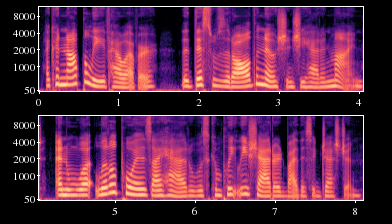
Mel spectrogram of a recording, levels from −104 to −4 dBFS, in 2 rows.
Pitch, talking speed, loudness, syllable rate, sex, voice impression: 215 Hz, 205 wpm, -19 LUFS, 5.6 syllables/s, female, very feminine, young, thin, tensed, slightly powerful, bright, soft, very clear, slightly fluent, slightly raspy, very cute, intellectual, very refreshing, sincere, calm, very friendly, very reassuring, very unique, elegant, slightly wild, very sweet, lively, kind, slightly sharp, slightly modest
